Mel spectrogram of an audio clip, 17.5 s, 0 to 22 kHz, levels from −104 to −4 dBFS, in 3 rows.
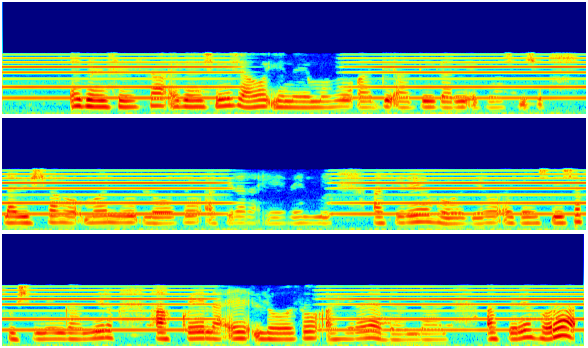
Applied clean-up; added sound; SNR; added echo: none; Bowed string instrument; 2 dB; none.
